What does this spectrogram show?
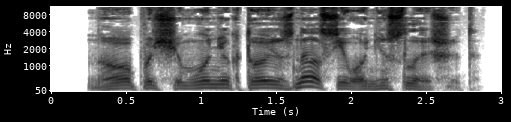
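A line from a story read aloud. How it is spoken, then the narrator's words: Envious mutter. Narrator (Russian): завистливо буркнул Эрк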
